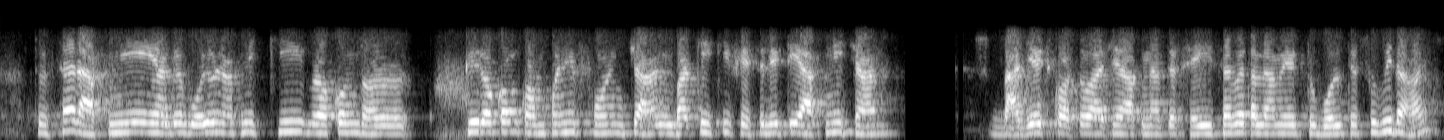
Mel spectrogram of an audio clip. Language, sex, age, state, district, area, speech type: Bengali, male, 30-45, West Bengal, Paschim Bardhaman, urban, conversation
